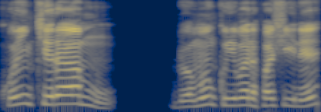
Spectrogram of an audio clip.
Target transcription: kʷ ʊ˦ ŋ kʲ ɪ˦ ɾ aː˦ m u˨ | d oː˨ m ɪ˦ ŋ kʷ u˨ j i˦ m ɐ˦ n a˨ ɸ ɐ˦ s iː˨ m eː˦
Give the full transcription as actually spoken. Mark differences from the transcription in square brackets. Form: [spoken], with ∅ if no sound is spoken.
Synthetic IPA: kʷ ʊ˦ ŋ kʲ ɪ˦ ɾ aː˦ m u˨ | d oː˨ m ɪ˦ ŋ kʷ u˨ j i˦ m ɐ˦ n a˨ ɸ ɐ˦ [ʃ] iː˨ [n] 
